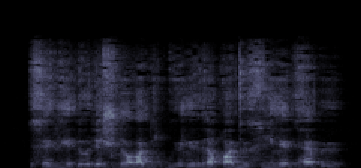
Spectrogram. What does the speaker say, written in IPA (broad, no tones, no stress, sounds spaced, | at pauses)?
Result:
x e vʲ e ɗ ɯ ɗ e ʃ ʎ y lˠ æ bʲ u ʎ bʱ y lʲ ɯ r e qʷ i ɡ y x i lʲ æ ɡʱ æ p y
